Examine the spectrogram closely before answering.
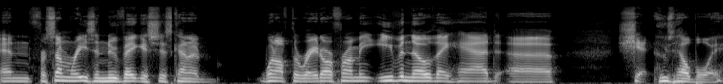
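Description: This very clean recording has a silent background and a man speaking at a fairly slow pace. He has an unremarkable speaking voice, fairly high in pitch, with ordinary pitch variation. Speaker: video game podcast co-host. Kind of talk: casual chat.

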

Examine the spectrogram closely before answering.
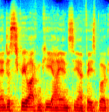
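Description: A man speaks fairly quickly with an American accent. Room echo is audible. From upstate New York, rural. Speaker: locksmith and security business owner. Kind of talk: casual interview. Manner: halting, many fillers.

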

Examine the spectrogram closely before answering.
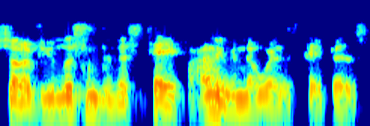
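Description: With a slightly husky edge, a man speaks very fast in a fairly low pitch with lively intonation.

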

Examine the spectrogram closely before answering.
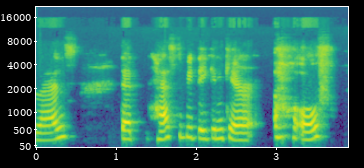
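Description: A high-pitched woman with an Indonesian accent. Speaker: international master's student. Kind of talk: casual interview chat.

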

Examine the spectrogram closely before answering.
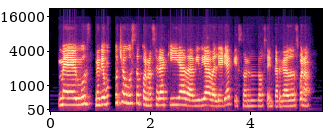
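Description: Speaking with a Mexican accent, a woman talks at a moderate pace in a high voice with ordinary pitch variation. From Mexico, Oaxaca. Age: 20s. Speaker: barista. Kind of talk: casual chat. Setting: video call.

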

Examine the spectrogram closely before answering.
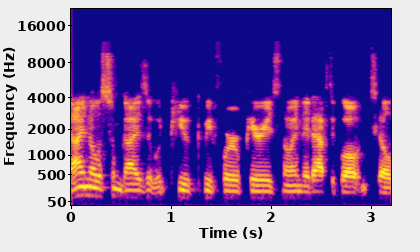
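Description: A man talks in a North American accent. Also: dry, close sound with no echo. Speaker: podcast host, former hockey player. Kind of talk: casual interview.

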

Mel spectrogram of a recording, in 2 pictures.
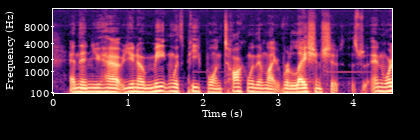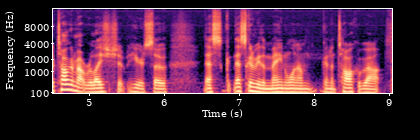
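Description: A man with an Alabama accent speaks at a very fast pace and medium pitch. His intonation stays fairly even. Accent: Southern US (Alabama). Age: 20s. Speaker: church youth pastor. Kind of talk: casual chat. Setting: studio.

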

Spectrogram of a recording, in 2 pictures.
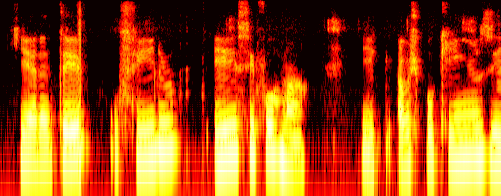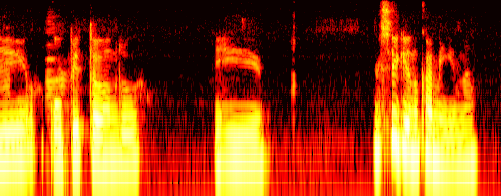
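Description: A woman's fairly high pitch with a dark, mellow tone, very slow pace, long, frequent pauses, fairly even intonation, and a dry, close sound with no echo. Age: 20s. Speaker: accountant. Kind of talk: interview.

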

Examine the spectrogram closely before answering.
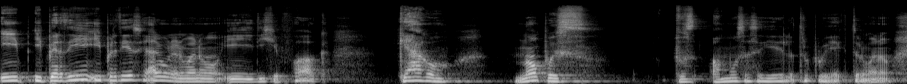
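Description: A man's fairly high, somewhat breathy voice at a fairly slow pace, with ordinary pitch variation and long, frequent pauses. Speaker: rapper and law student. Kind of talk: casual chat.

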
